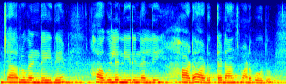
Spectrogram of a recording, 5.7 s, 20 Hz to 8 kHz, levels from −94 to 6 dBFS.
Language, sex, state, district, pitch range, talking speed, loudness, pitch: Kannada, female, Karnataka, Bidar, 215-225 Hz, 85 wpm, -12 LUFS, 220 Hz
